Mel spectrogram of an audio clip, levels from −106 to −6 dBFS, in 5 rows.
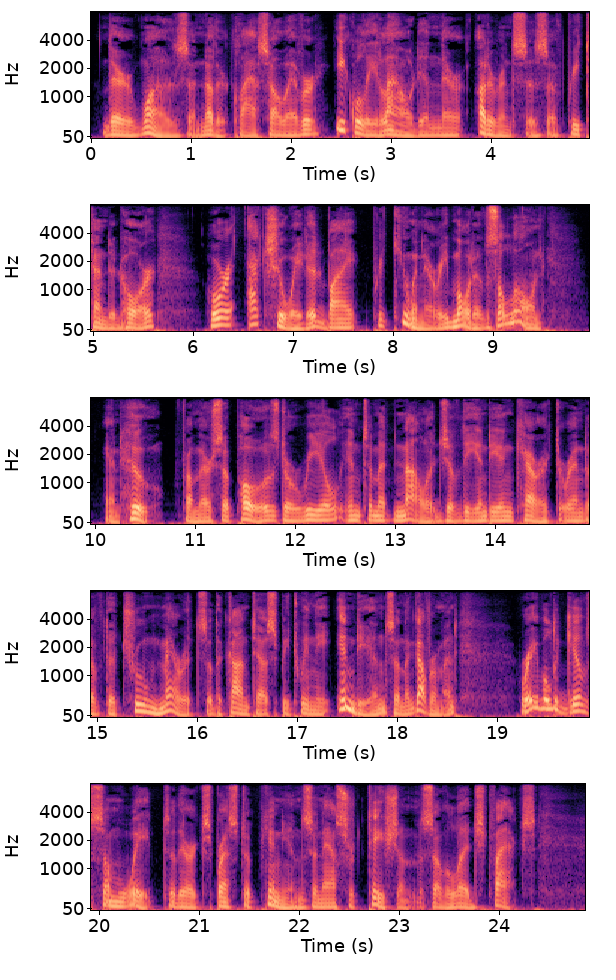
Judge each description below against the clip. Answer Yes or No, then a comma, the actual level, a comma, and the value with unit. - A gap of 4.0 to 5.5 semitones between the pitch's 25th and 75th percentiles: Yes, average, 4.9 semitones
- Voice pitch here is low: Yes, very low, 95 Hz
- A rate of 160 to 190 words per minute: No, average, 150 wpm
